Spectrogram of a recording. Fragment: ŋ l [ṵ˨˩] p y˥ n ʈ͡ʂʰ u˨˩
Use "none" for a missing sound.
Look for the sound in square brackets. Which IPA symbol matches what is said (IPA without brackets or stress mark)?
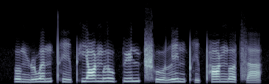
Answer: u˥˩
